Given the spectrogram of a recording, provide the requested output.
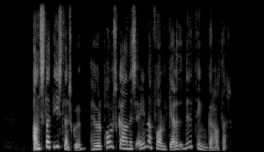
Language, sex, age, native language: Icelandic, male, 30-39, Icelandic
